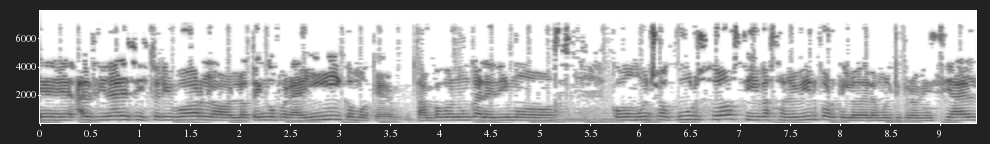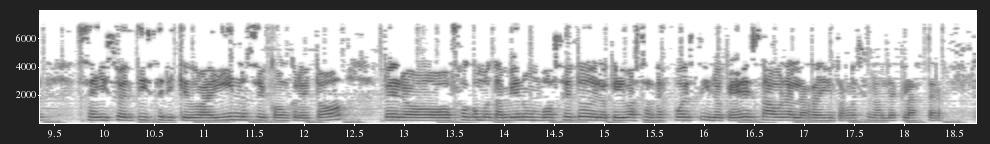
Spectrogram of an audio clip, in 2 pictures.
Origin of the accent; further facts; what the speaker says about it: Comodoro Rivadavia, Chubut, Argentina; now in Buenos Aires, Argentina; Tengo 46 años. Soy oriunda de la Patagonia, de Comodoro Rivadavia. Vivo en Buenos Aires hace muchos años ya.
